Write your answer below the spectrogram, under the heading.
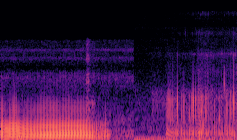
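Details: A sleeping cat snores with a low, buzzy, harmonic rasp held for about a second, then an abrupt cut to quieter breathing and faint rustling indoors.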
